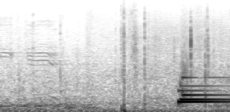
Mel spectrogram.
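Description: A single click about a second and a quarter in, then near the end a sudden chime of several steady tones from the Ford SYNC in-car voice-command system, its prompt tone after the steering-wheel voice button is pressed, fading out slowly.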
